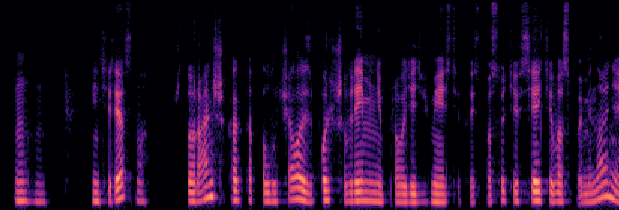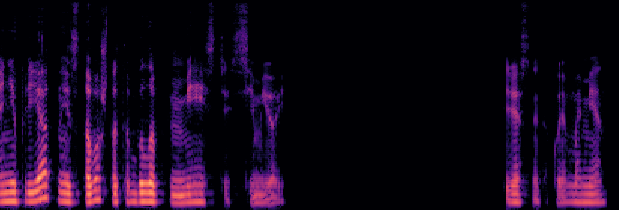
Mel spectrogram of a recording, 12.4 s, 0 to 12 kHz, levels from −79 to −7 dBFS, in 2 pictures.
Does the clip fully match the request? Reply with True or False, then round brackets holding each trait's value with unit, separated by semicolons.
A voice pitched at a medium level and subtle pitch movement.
True (145 Hz; 2.2 semitones)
